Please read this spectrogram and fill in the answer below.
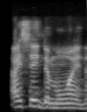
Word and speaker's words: Des Moines: Yeah, do you hear the S at the end, or do you not hear the S at the end? How many say no S? How many say yes, S at the end? Okay, that's about 8-1, I would say. And I don't have a definitive answer. I think you'll find people who say it both ways. I say Des Moines. I don't say the S on the end, personally.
